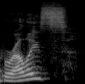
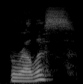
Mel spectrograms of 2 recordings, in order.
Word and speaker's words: Bareilles: Sarah Bellles, Bareilles, I think is how you say her last name, is an artist we enjoy a lot, but again, not every song.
